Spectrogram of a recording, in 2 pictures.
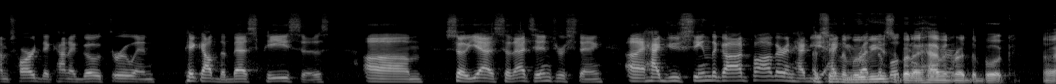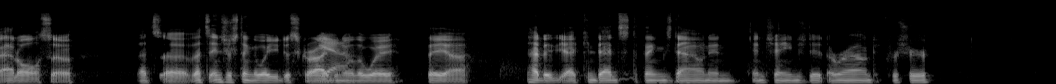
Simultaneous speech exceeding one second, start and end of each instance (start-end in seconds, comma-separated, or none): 8.1-9.6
